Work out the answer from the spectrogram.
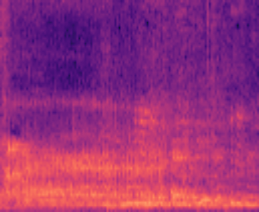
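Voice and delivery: high imitated dog freak-out; drawn-out comic animal noise; startled dog noise. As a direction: imitate a dog frantic at its tail. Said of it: "and they're like".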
